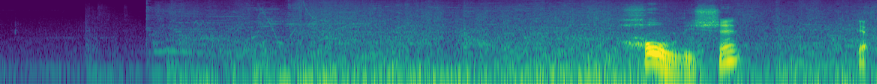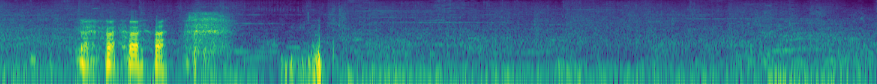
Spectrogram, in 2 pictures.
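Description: Game battle sounds whoosh and clash with bursts of spell effects.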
